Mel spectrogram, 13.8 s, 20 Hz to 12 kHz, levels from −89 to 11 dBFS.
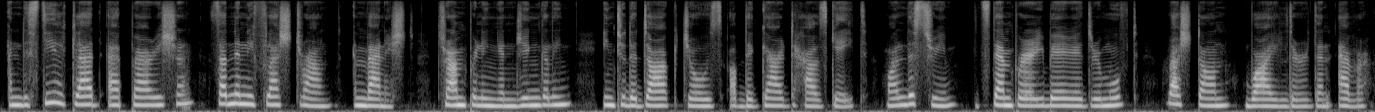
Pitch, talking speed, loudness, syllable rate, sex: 225 Hz, 145 wpm, -18 LUFS, 4.6 syllables/s, female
